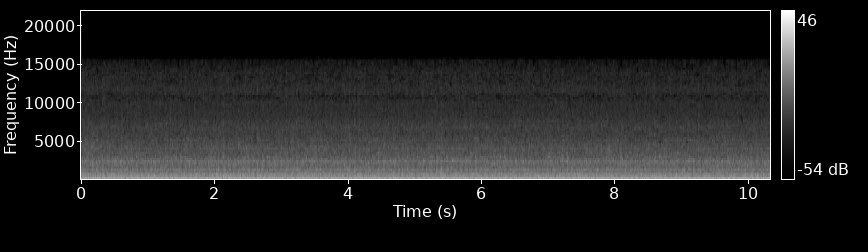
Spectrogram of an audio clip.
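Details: 1950s Lincoln first start in an unknown number of years after carburetor rebuild; fires right up and settles into a steady, even low rumble with no misses or knocks, a smooth healthy idle.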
